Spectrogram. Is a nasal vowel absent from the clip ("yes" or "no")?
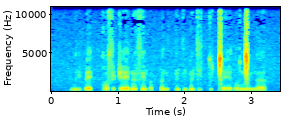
no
